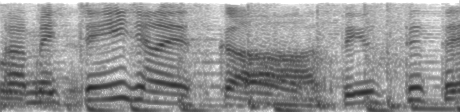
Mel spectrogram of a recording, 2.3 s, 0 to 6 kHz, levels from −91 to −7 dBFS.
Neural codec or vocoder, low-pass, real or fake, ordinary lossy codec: none; 5.4 kHz; real; none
